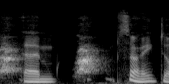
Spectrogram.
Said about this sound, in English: I strongly agree with what the dog is saying. He's got a point. Give me a sec. Always got an opinion, that dog.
